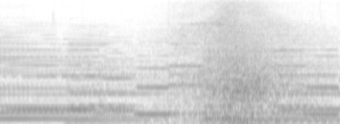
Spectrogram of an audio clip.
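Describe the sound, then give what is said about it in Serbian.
A car passes along a road and splashes water, a soft hiss that swells to a peak and then fades, over sustained tones. “Baš u tom trenutku prođe automobil, pljusnu vodu sa kolovoza i gurnu dugme tako da je dodirnu uplašenu minđušu.”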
